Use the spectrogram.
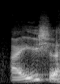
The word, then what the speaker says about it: Ayesha: don't forget kids don't forget kids don't forget aisha how are you today hey this is aisha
